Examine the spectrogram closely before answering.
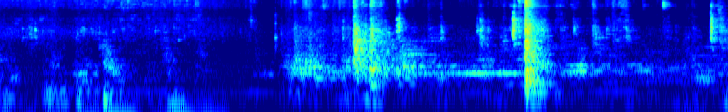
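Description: Plastic water-purifier filter housing knocking and clattering as it is handled and rinsed in a stainless steel sink, with tap water splashing over it; the loudest knock comes about four seconds in.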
